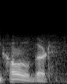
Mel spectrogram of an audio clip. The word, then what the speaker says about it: Colbert: No, not Jean Colbear, Miss Crane. Jean Colbert.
